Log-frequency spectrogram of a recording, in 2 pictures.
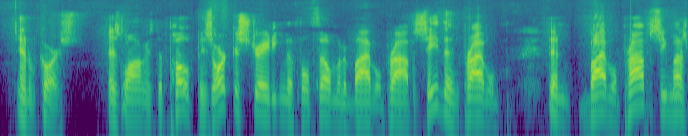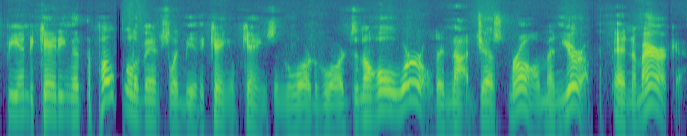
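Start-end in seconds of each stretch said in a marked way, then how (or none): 5.5-9.2 rushed, very fast delivery. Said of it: "Maybe I'm talking too fast".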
